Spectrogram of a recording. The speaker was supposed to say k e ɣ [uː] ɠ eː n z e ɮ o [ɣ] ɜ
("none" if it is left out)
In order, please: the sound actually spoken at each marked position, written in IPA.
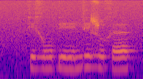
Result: oː, x

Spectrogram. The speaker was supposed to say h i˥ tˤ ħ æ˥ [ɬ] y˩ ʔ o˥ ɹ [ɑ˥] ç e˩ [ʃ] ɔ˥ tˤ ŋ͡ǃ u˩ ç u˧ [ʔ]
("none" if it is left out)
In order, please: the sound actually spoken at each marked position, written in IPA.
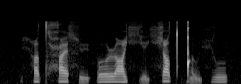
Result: ɬ, ɑ˥, ç, none

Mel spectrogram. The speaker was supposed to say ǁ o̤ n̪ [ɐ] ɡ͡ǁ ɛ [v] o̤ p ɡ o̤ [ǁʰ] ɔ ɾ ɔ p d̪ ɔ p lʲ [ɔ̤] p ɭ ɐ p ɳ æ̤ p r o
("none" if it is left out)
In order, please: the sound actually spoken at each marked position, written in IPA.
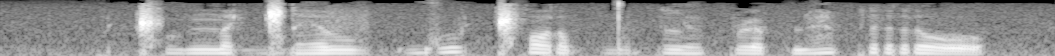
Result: ɐ, v, ǁʰ, ɔ̤

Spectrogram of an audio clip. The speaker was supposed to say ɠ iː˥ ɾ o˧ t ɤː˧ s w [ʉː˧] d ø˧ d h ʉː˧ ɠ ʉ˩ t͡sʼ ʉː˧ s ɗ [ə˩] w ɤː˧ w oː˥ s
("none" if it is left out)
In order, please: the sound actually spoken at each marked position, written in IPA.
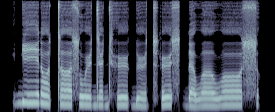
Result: ʉ˧, ə˩

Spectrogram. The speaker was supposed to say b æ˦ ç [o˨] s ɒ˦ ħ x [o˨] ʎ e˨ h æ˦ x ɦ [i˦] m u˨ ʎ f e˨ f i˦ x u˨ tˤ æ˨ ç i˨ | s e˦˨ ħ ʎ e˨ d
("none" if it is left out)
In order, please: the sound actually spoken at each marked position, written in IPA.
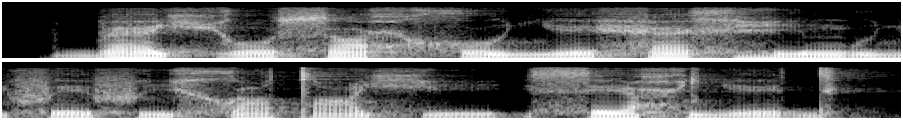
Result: o˨, o˨, i˦

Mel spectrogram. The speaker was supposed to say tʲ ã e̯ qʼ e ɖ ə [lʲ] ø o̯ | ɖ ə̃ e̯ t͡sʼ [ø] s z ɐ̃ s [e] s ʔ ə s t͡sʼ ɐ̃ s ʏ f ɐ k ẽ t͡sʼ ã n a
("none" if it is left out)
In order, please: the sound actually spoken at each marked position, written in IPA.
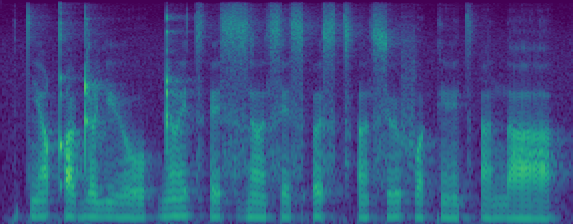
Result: lʲ, e, e

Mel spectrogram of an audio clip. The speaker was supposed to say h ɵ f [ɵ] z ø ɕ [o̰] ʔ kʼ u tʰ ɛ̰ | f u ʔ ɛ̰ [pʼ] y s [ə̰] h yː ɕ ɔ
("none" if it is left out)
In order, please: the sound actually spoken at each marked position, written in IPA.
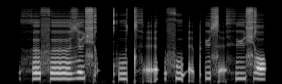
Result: ɵː, ɔ̰, pʼ, ɛ̰

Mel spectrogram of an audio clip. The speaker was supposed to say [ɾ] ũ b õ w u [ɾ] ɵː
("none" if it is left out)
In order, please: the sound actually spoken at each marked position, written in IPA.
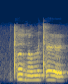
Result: tʼ, tʼ

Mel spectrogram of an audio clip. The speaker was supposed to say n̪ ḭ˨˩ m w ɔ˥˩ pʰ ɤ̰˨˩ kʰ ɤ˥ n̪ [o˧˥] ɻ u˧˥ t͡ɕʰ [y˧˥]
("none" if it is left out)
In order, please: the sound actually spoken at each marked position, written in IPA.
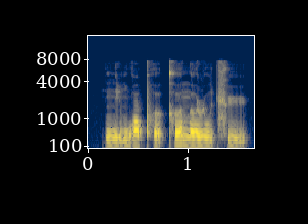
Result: ɤ˧˥, y˥˩

